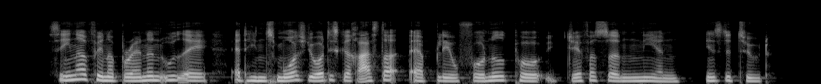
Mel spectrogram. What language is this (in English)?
Danish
